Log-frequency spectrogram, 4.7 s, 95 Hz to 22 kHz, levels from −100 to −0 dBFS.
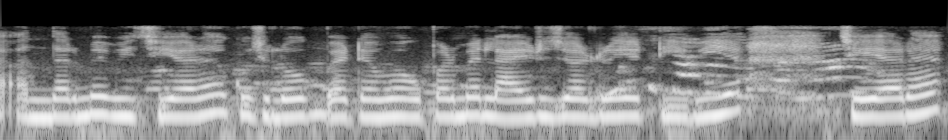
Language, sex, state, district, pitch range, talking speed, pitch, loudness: Hindi, female, Bihar, Katihar, 235-245 Hz, 255 wpm, 240 Hz, -12 LUFS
